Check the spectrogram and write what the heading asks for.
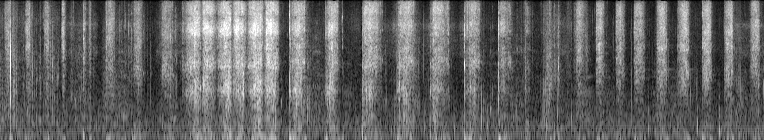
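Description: Wire brush scrubbing back and forth over the stone top of a wall, scouring off excess lime mortar that has partly set, in quick repeated strokes at about three a second.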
